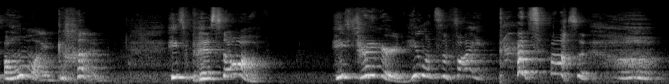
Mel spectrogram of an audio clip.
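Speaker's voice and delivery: high, giddy delight breaking into laughter; gleeful disbelief. Real, not acted. Reading that the rival wants to fight, giddy glee. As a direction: crow with delight, laughing by the end.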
